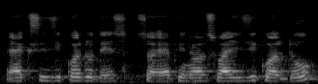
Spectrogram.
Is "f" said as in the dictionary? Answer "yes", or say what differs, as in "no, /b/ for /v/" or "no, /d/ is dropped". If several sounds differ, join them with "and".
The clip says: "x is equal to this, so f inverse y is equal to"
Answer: no, /p/ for /f/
